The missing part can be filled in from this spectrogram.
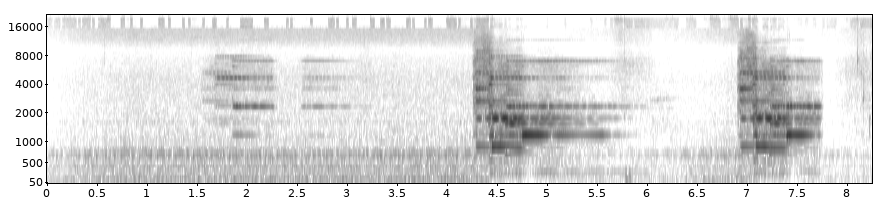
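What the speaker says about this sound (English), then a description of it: "So I just don't feel like hearing all that ringing." An electronic ringtone chirps in two loud bursts a couple of seconds apart, over a low rumbling background.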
